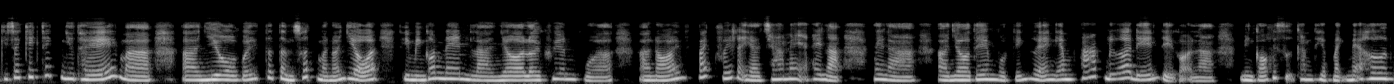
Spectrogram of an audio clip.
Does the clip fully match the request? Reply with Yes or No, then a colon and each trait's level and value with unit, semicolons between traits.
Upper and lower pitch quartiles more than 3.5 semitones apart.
Yes: average, 4.5 semitones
